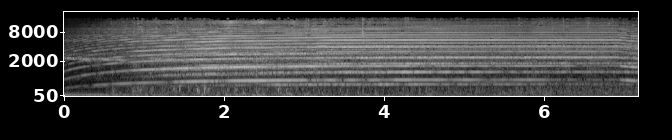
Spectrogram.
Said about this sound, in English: Stop it with your siren, man. Stop it with your siren.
